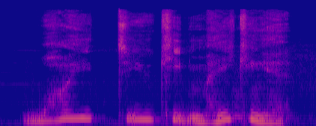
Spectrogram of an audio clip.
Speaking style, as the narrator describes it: cried, tears finally overflowing

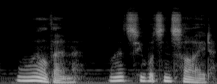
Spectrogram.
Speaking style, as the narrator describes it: I replied, keeping my voice neutral

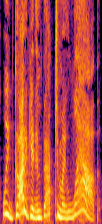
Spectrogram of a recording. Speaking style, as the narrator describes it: Tails said urgently

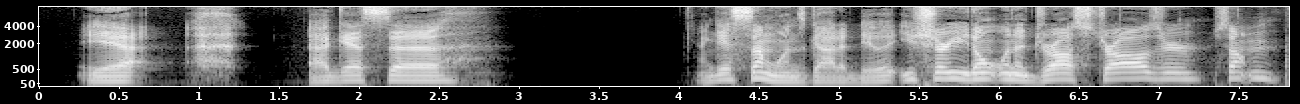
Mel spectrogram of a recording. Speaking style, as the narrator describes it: Mama sees your packed up bag and she sighs, and then she looks at you and she says

